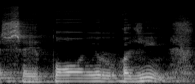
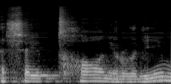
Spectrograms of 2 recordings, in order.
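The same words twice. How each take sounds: First: The t sound is said without whispered breath. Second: The t sound is whispered with breath. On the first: The speaker calls it right. "ta is not whispered" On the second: The speaker calls it wrong. "they make whispering when they pronounce ta"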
